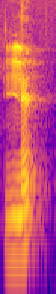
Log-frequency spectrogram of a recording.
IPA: n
